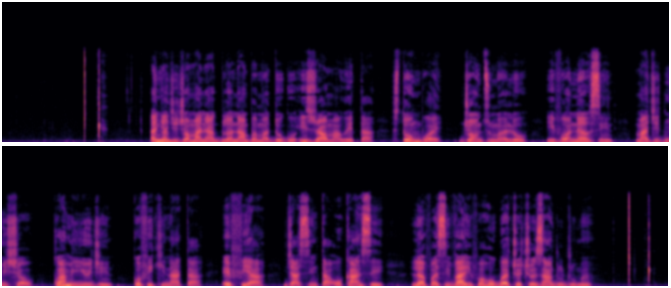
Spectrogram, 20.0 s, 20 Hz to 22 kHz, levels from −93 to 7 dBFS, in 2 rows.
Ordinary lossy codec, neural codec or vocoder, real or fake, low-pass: AAC, 64 kbps; none; real; 14.4 kHz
